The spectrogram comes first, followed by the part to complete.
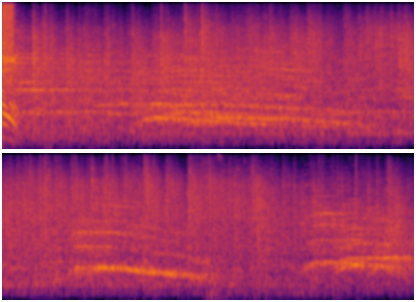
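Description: Spectators' voices in a sports hall: two long drawn-out calls, each falling in pitch, over scattered claps and thuds.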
